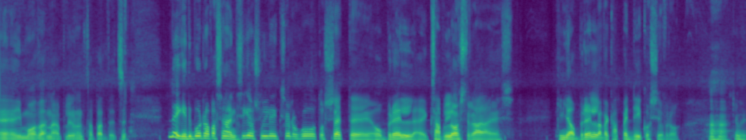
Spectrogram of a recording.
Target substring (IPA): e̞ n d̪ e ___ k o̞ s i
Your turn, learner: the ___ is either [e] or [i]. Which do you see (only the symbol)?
i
